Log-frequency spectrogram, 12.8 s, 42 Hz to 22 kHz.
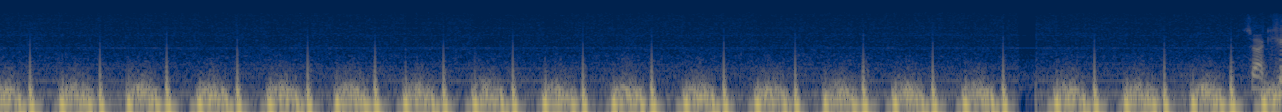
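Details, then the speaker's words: Acute severe mitral regurgitation in a male patient: regular heartbeat near 86 a minute with a short, soft apical systolic murmur fading before S2, plus a diastolic inflow rumble from large regurgitant volume. "oh and that's an inflow Rumble so much blood has gone back into his left atrium that a lot of it's going to come back down"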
